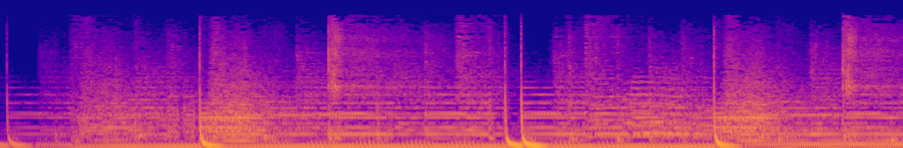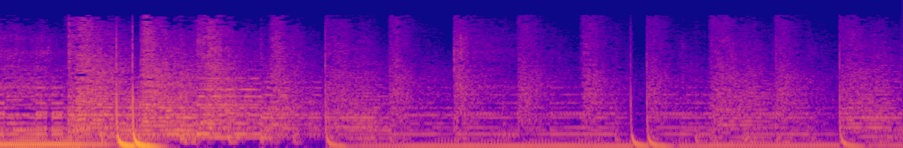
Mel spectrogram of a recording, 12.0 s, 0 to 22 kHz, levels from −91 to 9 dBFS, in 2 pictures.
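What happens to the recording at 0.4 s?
Nothing goes wrong at 0.4 s: the audio plays through that moment intact, with no dropout, click, distortion or other fault to be heard.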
